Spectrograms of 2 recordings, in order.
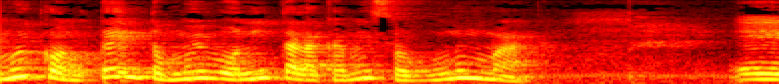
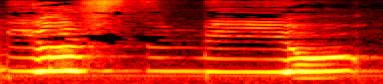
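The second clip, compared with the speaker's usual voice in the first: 1 playful shock; 13 semitones higher, much slower than usual. Real, not acted. Shocked at own cheeky idea.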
